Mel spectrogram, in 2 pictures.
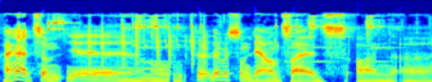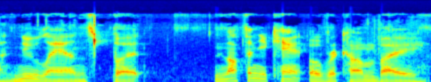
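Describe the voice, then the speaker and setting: Stuffy young guy streaming a game, super low voice, unhurried rambling chat. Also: a little hiss or hum. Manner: relaxed, rambling, self-deprecating. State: stuffy nose and throat. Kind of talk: casual gameplay commentary. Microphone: desk mic.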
